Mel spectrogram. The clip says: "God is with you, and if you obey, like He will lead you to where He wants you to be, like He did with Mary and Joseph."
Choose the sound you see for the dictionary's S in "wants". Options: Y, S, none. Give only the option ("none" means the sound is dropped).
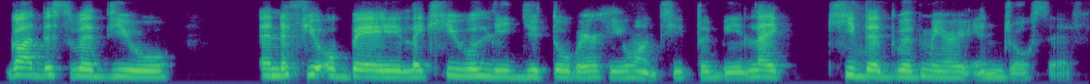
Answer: S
